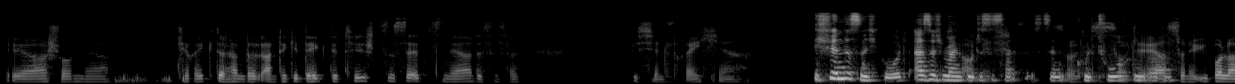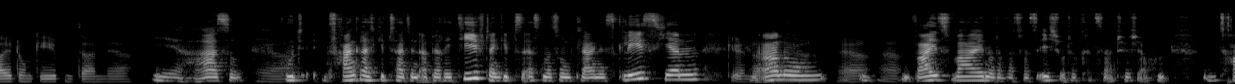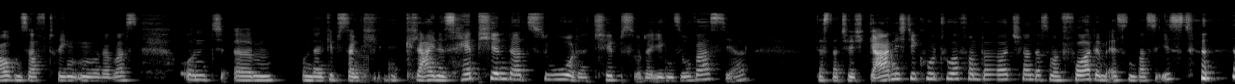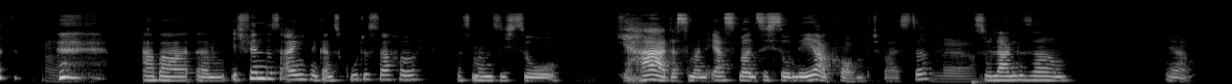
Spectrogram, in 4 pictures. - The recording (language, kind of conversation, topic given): German, unstructured, Wie stehst du zu Menschen, die ständig zu spät kommen?
- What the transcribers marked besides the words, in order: laughing while speaking: "da"; other background noise; distorted speech; chuckle; tapping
